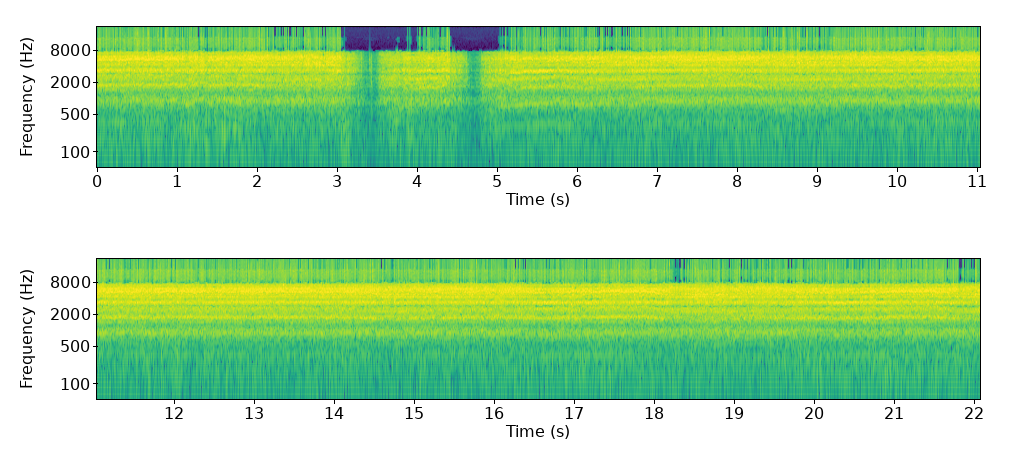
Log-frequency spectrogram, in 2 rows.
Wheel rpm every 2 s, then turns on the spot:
230, 160, 150, 220, 230, 230, 230, 230, 220, 220, 230.
2-4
